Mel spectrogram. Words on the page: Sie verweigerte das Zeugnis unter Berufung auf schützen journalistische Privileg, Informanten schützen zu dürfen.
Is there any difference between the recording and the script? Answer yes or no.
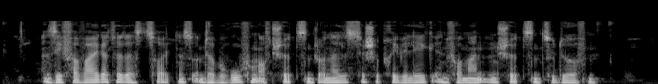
no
